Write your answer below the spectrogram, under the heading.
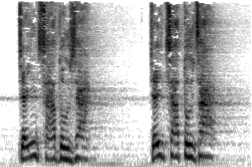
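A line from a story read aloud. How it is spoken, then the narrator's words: Terrified repeated shouting. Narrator (Vietnamese): kinh hãi luôn miệng hét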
